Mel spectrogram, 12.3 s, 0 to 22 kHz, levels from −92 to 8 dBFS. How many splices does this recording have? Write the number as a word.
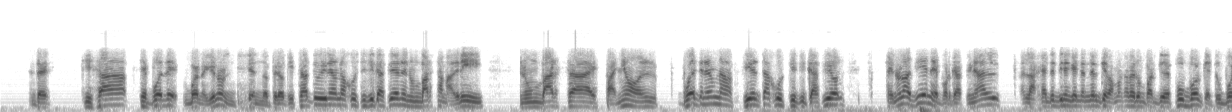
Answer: two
